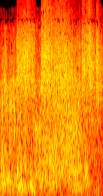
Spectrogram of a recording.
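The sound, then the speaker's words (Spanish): Loud gunfire in a western film scene where the piano player is shot, a sustained, roaring burst of noise that fills the whole moment without distinct separate shots. “En una película del oeste siempre disparan antes al pianista que al sheriff.”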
